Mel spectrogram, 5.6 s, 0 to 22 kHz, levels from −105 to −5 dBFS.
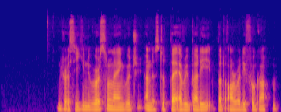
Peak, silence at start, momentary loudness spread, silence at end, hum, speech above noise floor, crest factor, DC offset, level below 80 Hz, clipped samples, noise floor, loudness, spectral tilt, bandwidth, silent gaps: -8 dBFS; 1.15 s; 7 LU; 0.1 s; none; 56 dB; 24 dB; under 0.1%; -62 dBFS; under 0.1%; -86 dBFS; -30 LUFS; -6.5 dB/octave; 12 kHz; none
